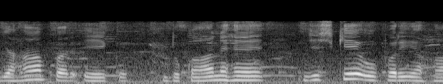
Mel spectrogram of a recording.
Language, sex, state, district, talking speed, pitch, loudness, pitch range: Hindi, male, Haryana, Charkhi Dadri, 110 wpm, 180 Hz, -15 LUFS, 165-195 Hz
